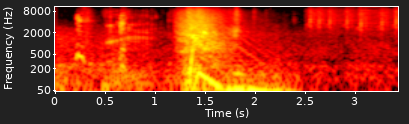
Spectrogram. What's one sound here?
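A bird launches from a slingshot with a whoosh.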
